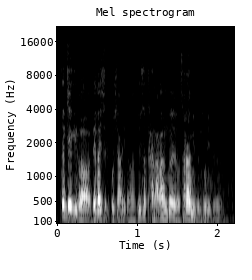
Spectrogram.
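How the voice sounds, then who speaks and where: A man's voice: medium pitch, very animated, rapid-fire, warm tone, husky, dry recording. A man giving unscripted explanatory commentary as a host, talking conversationally point by point and sliding between polite and blunt, casual phrasing.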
